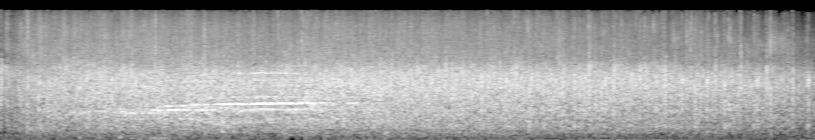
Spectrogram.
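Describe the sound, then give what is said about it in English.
Audience applause welcoming a young music trio of violin, cello and piano: dense, sustained clapping from a crowd, steady and even throughout, with no break. “Please welcome them.”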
